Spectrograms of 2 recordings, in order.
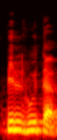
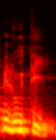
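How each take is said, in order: First: The word ends with an 'a' vowel. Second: The word ends with an 'i' vowel. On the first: The speaker calls it right. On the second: The speaker calls it wrong. "bukan bil hudi"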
